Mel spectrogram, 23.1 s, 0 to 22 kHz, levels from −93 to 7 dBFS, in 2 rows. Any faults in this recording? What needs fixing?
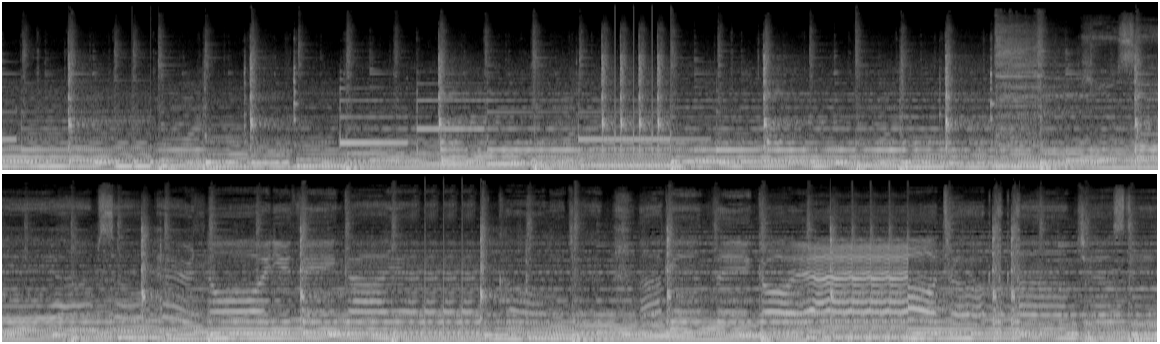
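A repeated buffer stutters the sound at 1.3, 6.13, 15.79, 20.06 and 21.55 s. Fresh audio arrived late, so the device replayed its last block of about 186 ms, which fits an 8192-sample buffer. That block plays twice at 1.3 and 21.55 s, and four times at the other three points, where roughly half a second of material is lost. A waveform shows identical blocks side by side with hard edges, and a spectrogram shows repeated patterns split by vertical lines. Raise the playback thread's priority or add buffering so blocks arrive on time.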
